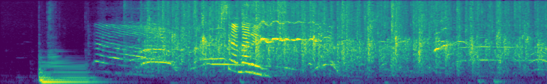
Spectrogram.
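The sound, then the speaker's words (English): An audience at WBGO breaks into applause after a sung vocal performance, a dense, steady patter of many hands clapping that swells and holds for several seconds, with scattered voices and a few cheers mixed in. “It's all right to clap.”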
